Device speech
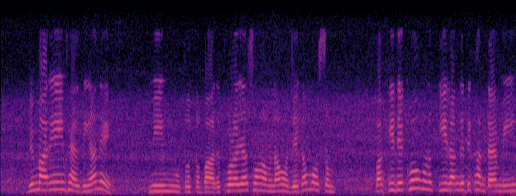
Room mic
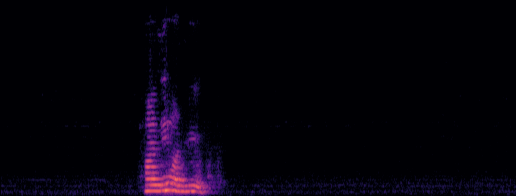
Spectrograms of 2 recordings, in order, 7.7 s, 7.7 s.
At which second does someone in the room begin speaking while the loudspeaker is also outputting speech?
2.2 s

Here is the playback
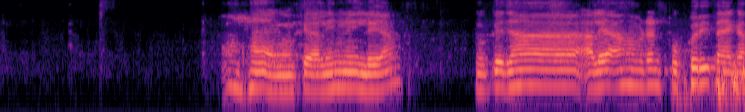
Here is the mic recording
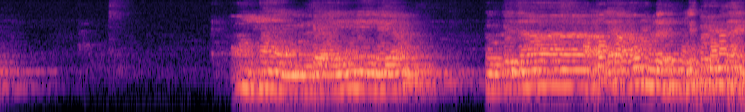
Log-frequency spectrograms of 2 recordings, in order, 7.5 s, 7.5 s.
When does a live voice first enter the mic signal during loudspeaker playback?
5.9 s

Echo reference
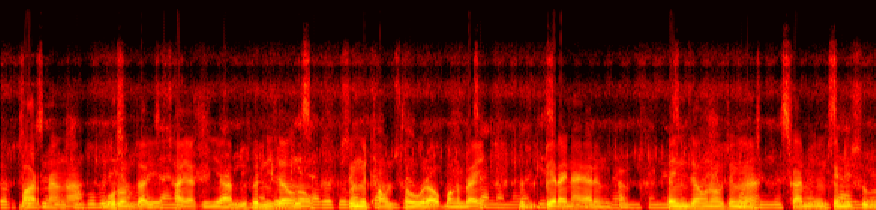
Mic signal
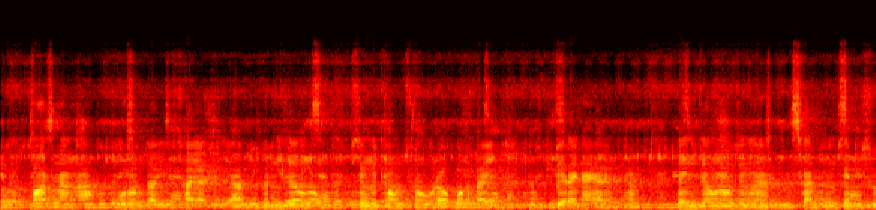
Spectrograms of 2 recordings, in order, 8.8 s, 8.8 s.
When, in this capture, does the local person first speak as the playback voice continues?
4.1 s

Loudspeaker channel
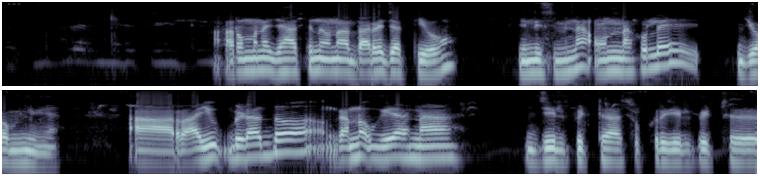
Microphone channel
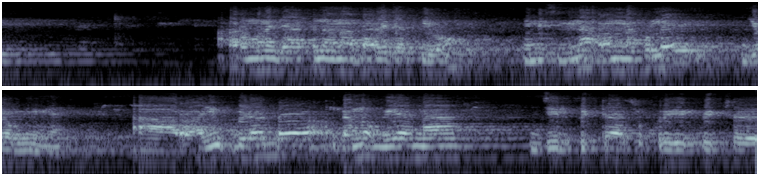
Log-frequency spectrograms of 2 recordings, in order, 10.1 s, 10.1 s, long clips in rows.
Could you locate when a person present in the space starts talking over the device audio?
none

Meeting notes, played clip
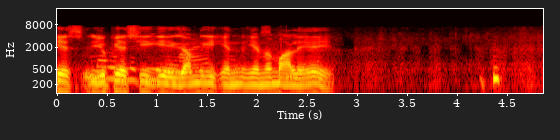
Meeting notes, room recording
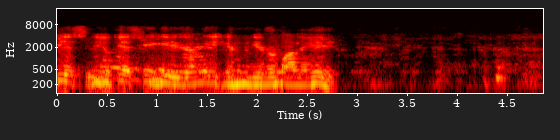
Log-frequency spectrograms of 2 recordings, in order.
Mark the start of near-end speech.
none

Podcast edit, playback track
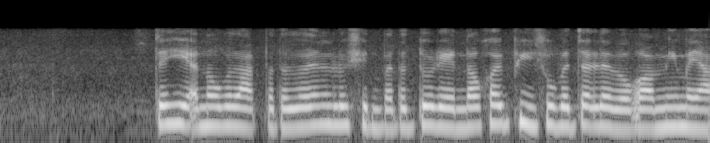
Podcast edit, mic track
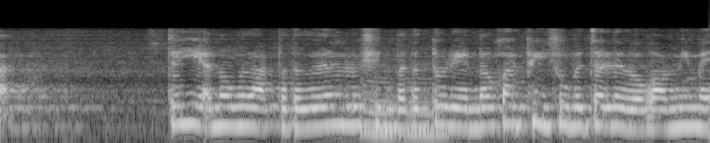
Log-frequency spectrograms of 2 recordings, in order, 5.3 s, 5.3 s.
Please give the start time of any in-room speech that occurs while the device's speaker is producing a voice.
2.7 s

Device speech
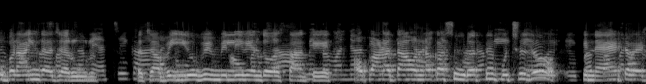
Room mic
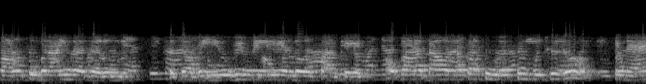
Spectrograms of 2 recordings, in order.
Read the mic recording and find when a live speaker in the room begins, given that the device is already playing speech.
none

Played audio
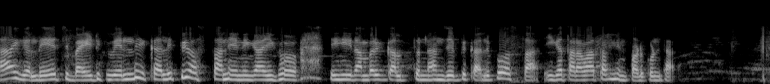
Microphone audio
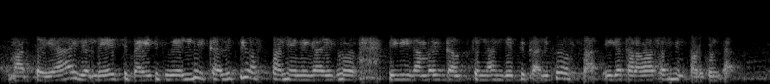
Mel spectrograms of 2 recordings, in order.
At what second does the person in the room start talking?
none

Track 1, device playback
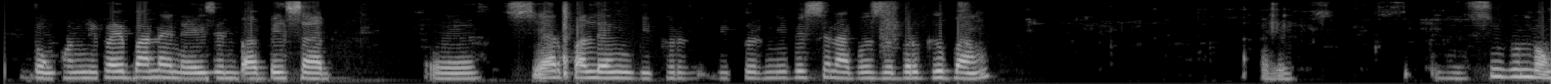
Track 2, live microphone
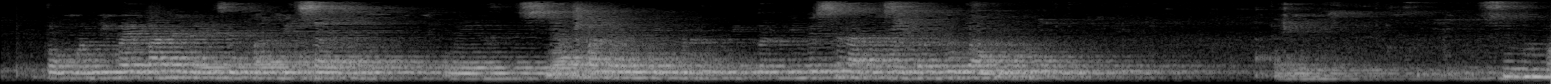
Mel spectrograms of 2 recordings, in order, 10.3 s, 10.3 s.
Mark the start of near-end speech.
none

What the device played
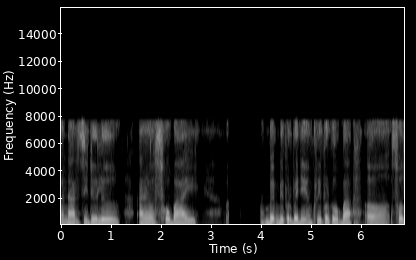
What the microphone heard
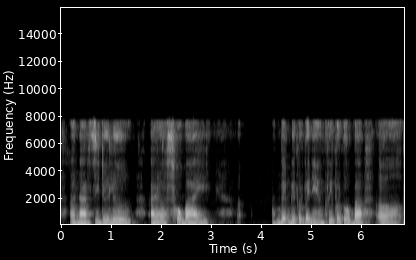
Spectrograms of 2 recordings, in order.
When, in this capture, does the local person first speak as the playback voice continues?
none

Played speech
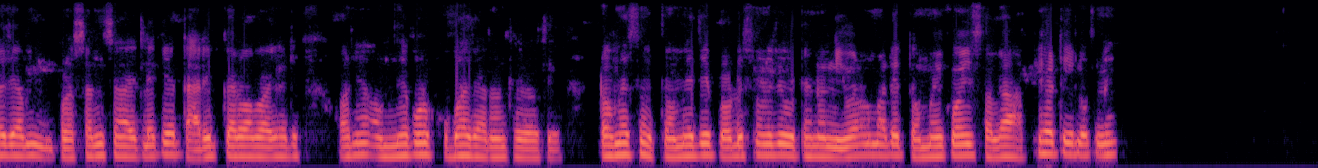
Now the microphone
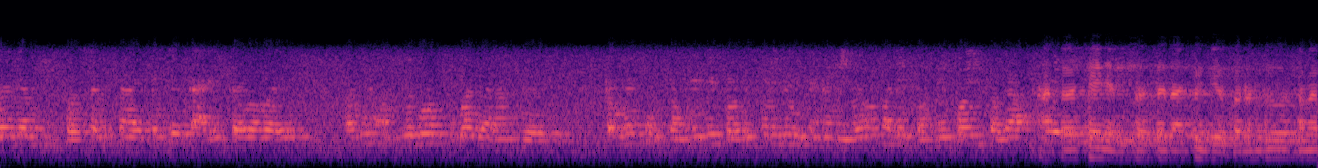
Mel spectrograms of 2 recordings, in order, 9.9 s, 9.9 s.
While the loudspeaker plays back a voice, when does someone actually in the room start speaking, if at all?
7.8 s

